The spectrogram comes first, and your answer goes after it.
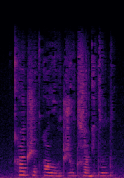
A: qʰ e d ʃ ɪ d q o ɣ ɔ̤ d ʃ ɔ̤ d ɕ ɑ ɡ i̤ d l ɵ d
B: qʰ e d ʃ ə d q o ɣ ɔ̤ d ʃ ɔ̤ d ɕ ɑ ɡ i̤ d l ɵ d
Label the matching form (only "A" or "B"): A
